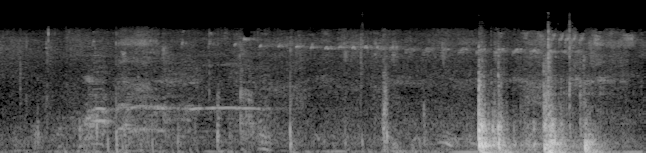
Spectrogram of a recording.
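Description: Two hollow knocks a little under a second apart as an empty plastic crate is set into a pickup truck's bed.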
